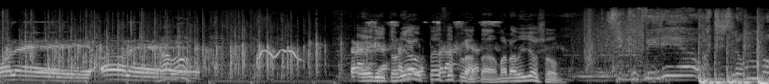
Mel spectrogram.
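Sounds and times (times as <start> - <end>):
speech: 0.0 - 2.2, 3.5 - 5.8, 6.4 - 7.6
audience applause: 0.0 - 4.1
cheers and whoops: 1.0 - 3.2.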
